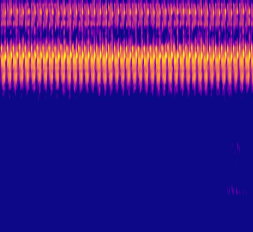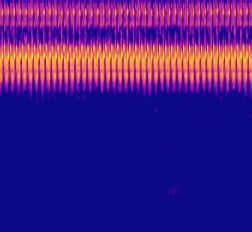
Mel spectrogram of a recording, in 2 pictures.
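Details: River warbler singing a steady, mechanical, insect-like reel of rapid buzzy pulses, about ten per second, high-pitched and unbroken, with faint low hums appearing twice in the background.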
